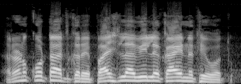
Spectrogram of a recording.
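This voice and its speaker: Comedian guy on a live stage, highish voice, long hall echo, drags out punchlines. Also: lively intonation. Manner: storytelling with drawn-out punchlines and "હા?" asides to the crowd. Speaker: stand-up comedian. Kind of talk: Gujarati folk stand-up jokes for a live audience.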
